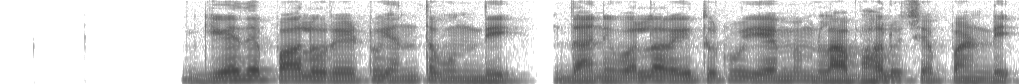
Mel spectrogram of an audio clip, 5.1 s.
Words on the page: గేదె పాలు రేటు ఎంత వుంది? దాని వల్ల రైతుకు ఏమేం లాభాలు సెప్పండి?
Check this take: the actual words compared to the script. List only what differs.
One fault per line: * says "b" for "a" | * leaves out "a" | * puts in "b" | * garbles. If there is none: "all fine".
all fine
